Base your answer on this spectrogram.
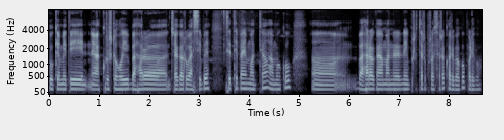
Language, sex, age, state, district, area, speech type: Odia, male, 18-30, Odisha, Nayagarh, rural, spontaneous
